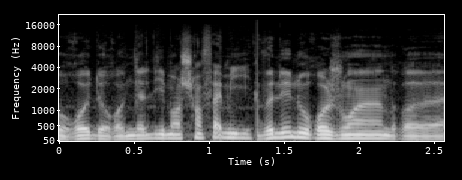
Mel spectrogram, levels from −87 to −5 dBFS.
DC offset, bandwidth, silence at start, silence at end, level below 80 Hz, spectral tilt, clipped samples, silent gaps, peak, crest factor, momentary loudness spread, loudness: under 0.1%; 11.5 kHz; 0 s; 0 s; -46 dBFS; -8 dB/octave; under 0.1%; none; -6 dBFS; 14 dB; 4 LU; -20 LUFS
